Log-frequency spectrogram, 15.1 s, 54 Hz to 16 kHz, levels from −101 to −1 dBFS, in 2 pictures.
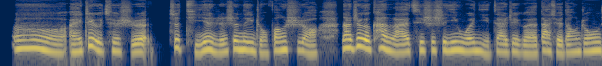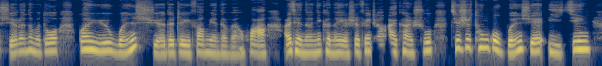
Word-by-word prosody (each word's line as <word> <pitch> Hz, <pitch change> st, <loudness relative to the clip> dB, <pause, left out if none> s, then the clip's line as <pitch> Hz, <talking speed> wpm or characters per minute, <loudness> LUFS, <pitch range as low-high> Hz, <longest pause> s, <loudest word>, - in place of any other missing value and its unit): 哦， 240 Hz, -8 st, +2 dB
哎， 185 Hz, +1 st, -1 dB
这 300 Hz, +8 st, +2 dB
个 220 Hz, -, +3 dB
确 200 Hz, +1 st, -5 dB
实， 185 Hz, 0 st, +1 dB, 0.3 s
这 275 Hz, -, 0 dB
体 175 Hz, -7 st, -9 dB
验 220 Hz, 0 st, +3 dB
人 175 Hz, +1 st, -2 dB
生 235 Hz, +4 st, +1 dB
的 225 Hz, -, +3 dB
一 210 Hz, -, 0 dB
种 165 Hz, -4 st, -6 dB
方 215 Hz, +6 st, +1 dB
式 215 Hz, -2 st, -7 dB
啊。 165 Hz, -4 st, -3 dB, 0.3 s
那 265 Hz, +1 st, +5 dB
这 300 Hz, +3 st, +5 dB
个 260 Hz, -3 st, +10 dB
看 245 Hz, -1 st, +2 dB
来 180 Hz, -1 st, 0 dB
其 195 Hz, +3 st, -5 dB
实 215 Hz, 0 st, -4 dB
是 215 Hz, +1 st, -2 dB
因 215 Hz, +1 st, +1 dB
为 195 Hz, 0 st, +1 dB
你 185 Hz, -6 st, -4 dB
在 185 Hz, +2 st, -4 dB
这 185 Hz, -1 st, -5 dB
个 160 Hz, -1 st, -2 dB
大 205 Hz, +4 st, 0 dB
学 175 Hz, -3 st, -2 dB
当 175 Hz, +3 st, -4 dB
中 200 Hz, +2 st, 0 dB
学 190 Hz, -6 st, -4 dB
了 195 Hz, +2 st, -4 dB
那 215 Hz, 0 st, -3 dB
么 180 Hz, -, -4 dB
多 200 Hz, +3 st, -1 dB, 0.2 s
关 230 Hz, 0 st, +4 dB
于 200 Hz, -1 st, +1 dB
文 190 Hz, -, +2 dB
学 165 Hz, -, -6 dB
的 170 Hz, +1 st, +1 dB
这 175 Hz, 0 st, -2 dB
一 165 Hz, -, +1 dB
方 175 Hz, +2 st, -2 dB
面 165 Hz, -2 st, -5 dB
的 155 Hz, 0 st, -6 dB
文 150 Hz, -1 st, -8 dB
化， 165 Hz, -3 st, 0 dB, 0.2 s
而 190 Hz, -, +4 dB
且 200 Hz, -2 st, +2 dB
呢， 165 Hz, -1 st, -4 dB
你 175 Hz, +2 st, -5 dB
可 185 Hz, -, -1 dB
能 165 Hz, -1 st, -4 dB
也 165 Hz, -2 st, -1 dB
是 170 Hz, +3 st, -4 dB
非 195 Hz, +2 st, -2 dB
常 175 Hz, -3 st, -10 dB
爱 195 Hz, -, -1 dB
看 180 Hz, -1 st, -3 dB
书， 205 Hz, +5 st, -2 dB, 0.2 s
其 260 Hz, -, +1 dB
实 270 Hz, +2 st, 0 dB
通 270 Hz, +1 st, +1 dB
过 245 Hz, -6 st, +7 dB
文 170 Hz, +8 st, +4 dB
学 205 Hz, -4 st, +1 dB
已 175 Hz, -4 st, -5 dB
经， 230 Hz, +8 st, +3 dB
195 Hz, 290 characters per minute, -24 LUFS, 175-220 Hz, 0.3 s, 个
